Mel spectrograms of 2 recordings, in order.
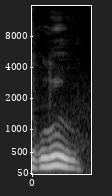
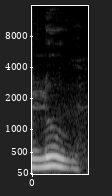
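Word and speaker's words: Lugh: mercury and Wen sometimes Lou or lug depending how you want to pronounce the old way or the new way but however she was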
